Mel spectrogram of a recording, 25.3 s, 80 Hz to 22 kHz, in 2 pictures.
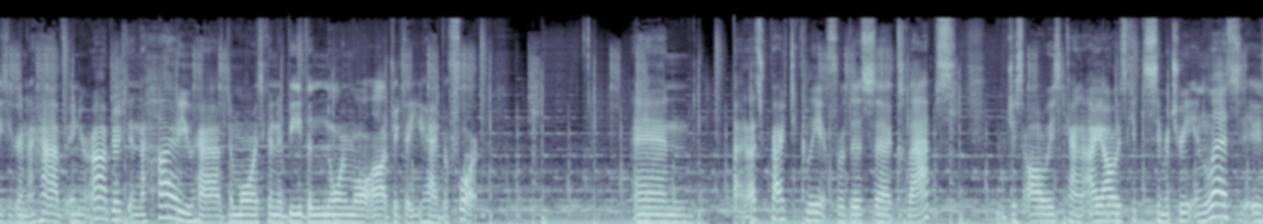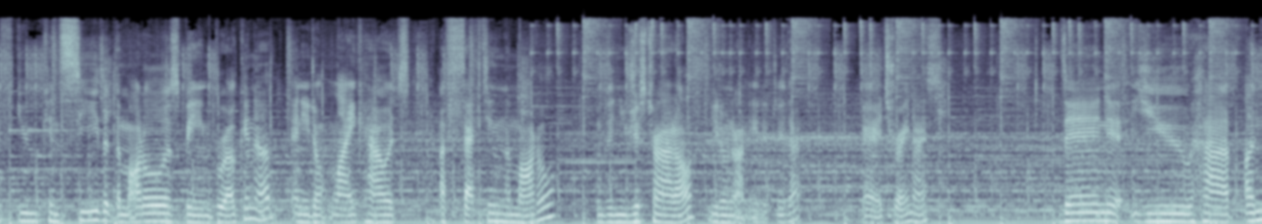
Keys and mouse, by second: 1.5 click, 5.3 click, 6.9 click, 11.9 click, 14.2 click, 14.5-14.8 drag, 17.3 click, 20.5-20.8 middle drag, 21.1 middle click, 21.8 click.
